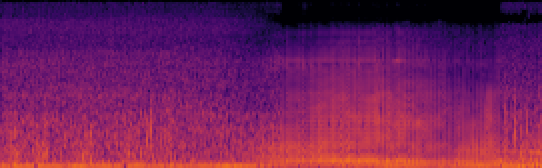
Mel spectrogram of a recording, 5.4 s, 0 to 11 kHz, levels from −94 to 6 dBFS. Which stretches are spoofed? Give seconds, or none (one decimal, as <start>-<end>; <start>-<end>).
2.8-5.0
